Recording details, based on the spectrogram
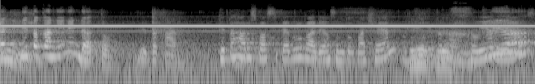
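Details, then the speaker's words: Training demo of a Zoll AED Pro switched to manual mode for a VF scenario during CPR: a steady high-pitched tone over voices as the defibrillator is fully charged and ready to shock, followed by "clear" calls. "Nah sudah selesai ini Udah ready tinggal diock itu baru e I'm clear clear"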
